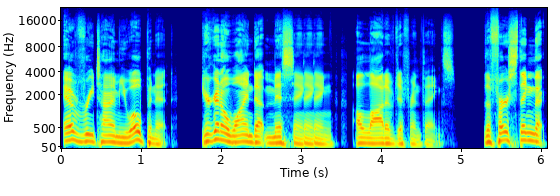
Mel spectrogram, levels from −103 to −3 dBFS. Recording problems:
audio stuttering; at 3 s

